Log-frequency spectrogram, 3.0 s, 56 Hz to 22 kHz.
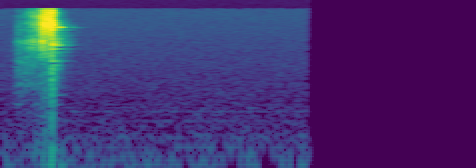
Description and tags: Sword Unsheathed
sword being pulled from its sheath.
Recordists Peter Brucker / recorded 4/21/2019 / shotgun microphone / pipe and scrap metal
